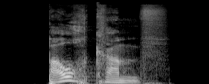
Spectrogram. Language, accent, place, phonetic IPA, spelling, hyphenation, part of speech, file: German, Germany, Berlin, [ˈbaʊ̯xˌkʁamp͡f], Bauchkrampf, Bauch‧krampf, noun, De-Bauchkrampf.ogg
- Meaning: abdominal cramp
